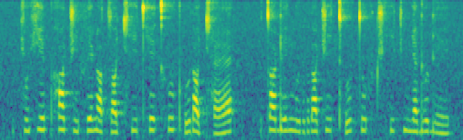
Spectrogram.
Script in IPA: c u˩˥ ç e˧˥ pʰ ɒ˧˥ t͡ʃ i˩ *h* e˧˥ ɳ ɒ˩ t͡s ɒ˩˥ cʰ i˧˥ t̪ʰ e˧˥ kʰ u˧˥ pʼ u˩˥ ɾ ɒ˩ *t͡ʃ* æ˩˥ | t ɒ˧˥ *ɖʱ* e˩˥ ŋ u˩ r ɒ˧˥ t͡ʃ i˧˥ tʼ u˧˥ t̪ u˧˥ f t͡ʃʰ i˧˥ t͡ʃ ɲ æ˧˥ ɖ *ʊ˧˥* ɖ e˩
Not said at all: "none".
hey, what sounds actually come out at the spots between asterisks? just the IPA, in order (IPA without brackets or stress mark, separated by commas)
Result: f, cʰ, ɖ, u˧˥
